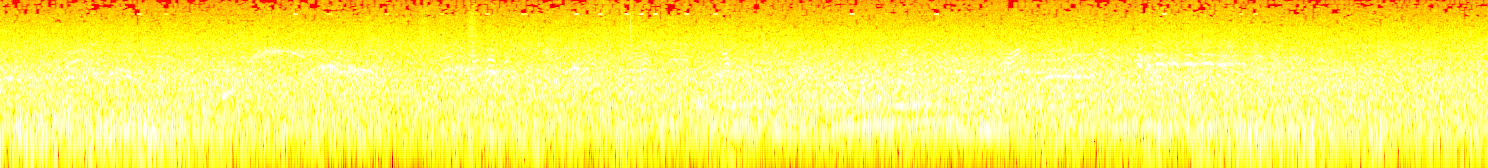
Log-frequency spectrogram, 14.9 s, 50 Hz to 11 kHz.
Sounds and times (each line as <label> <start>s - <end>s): distant voices 0.0s - 14.8s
